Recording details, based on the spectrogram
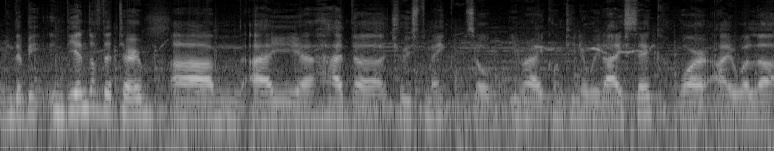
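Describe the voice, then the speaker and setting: A man in his twenties from Romania with a Romanian accent, presenting himself earnestly and haltingly in a semi-prepared video. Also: mid-range voice. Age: 20s. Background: loud music.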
